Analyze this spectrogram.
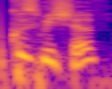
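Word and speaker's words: Kousmichoff: été fondé par la famille kousmichof je vais prononcer correctement kousmichof pour livrer des thés au tsar hein de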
